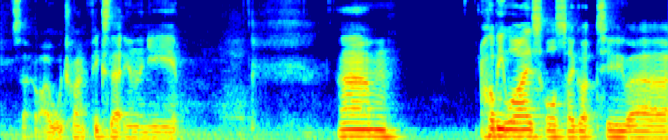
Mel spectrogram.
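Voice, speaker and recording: Speaking in a flat monotone, a man with an Australian accent holds a medium pitch. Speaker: gaming youtuber and aspiring author. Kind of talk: casual monologue to camera. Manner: casual, joking.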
